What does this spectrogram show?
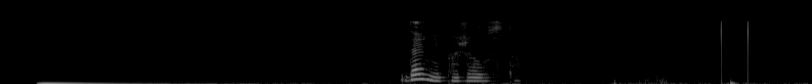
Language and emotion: Russian, sad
